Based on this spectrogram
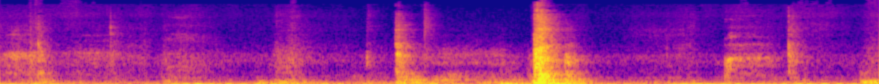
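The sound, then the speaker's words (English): A door swings shut with a solid thud, preceded by a softer knock and faint rattling, with no one speaking. “This dude didn't even close the door.”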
